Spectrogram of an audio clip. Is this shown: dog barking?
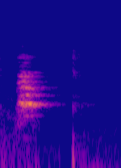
yes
